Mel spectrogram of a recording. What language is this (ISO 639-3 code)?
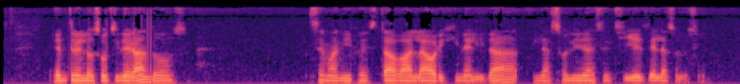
spa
